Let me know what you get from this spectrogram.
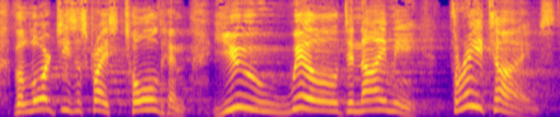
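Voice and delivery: loud, slow, stress on three; emphatic warning. Acted. Preacher driving home Jesus' warning, stress on three. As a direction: hammer the word three.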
